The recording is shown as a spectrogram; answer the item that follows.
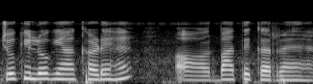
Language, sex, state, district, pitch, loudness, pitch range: Hindi, female, Bihar, Kaimur, 230 Hz, -14 LUFS, 205-255 Hz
